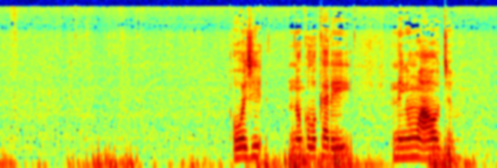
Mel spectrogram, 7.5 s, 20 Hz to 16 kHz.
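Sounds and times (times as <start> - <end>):
gusty wind blowing outdoors buffeting the microphone: 0.0 - 7.4
leaves rustling: 0.0 - 7.4
speech: 3.5 - 7.0.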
